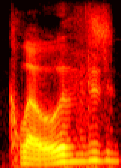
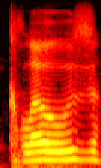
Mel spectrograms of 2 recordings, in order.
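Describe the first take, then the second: First: A voiced 'th' sound comes before the z. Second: The 'th' sound is left out before the z. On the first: "voiced T H and then Z" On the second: "leave out the T H sound"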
